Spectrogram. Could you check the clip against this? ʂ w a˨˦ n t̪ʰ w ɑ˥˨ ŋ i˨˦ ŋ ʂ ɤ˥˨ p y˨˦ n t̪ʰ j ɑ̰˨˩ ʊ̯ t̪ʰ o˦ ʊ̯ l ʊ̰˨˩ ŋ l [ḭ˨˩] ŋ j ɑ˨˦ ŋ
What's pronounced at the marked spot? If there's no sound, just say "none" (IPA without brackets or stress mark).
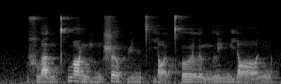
i˨˦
